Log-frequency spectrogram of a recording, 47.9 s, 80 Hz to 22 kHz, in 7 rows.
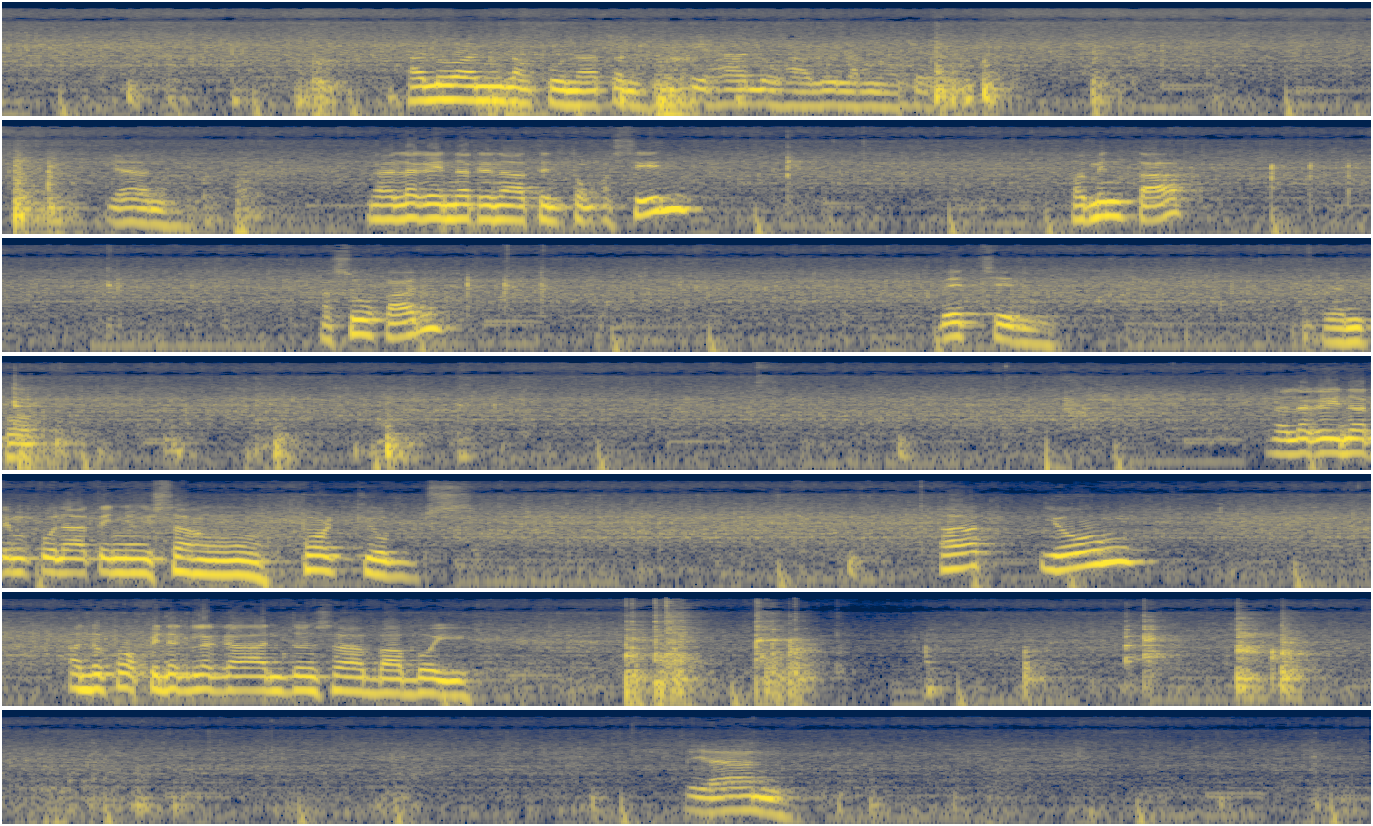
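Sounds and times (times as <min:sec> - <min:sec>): vegetables sizzling in a wok: 0:00.0 - 0:47.9.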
